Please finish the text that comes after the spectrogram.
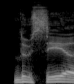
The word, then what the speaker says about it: Lucia: I really wanted to get what's the pronunciation of last pull with Vivian? Is it Lucia? Lucia, there you go.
